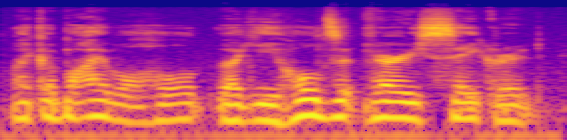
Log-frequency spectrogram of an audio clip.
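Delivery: soft, low, hushed movie quote. Retold or imitated. Imitating the guy in the movie, very low and hushed. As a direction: drop right down, almost to a whisper. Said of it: "says it very low, s-, low voice".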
